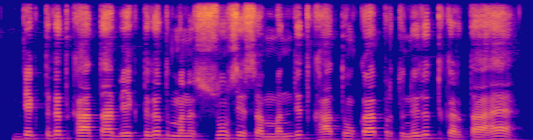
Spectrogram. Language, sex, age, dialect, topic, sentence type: Hindi, male, 41-45, Awadhi Bundeli, banking, statement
